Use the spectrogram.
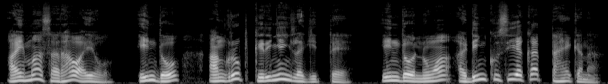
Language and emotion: Santali, happy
